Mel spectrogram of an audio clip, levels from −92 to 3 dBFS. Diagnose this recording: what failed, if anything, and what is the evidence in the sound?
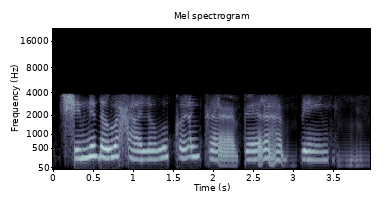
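Codec stage: the speech has been through an LPC-10 vocoder, heard throughout as a buzzing, robotic voice with harsh voiced/unvoiced switching. A spectrogram shows rigid pulse-train harmonics or flat noise, nothing above 3.8 kHz, and heavy damage consistent with 2.4 kbit/s coding.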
